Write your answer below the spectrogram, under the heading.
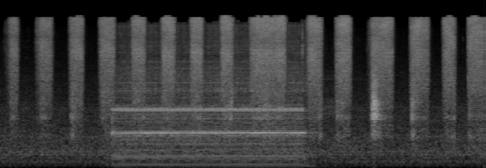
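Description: Copic airbrush spraying marker ink in short hisses, about two a second, as the air is pulsed on and off. A small airbrush compressor comes on with a steady hum about two seconds in and cuts off again after about three seconds.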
